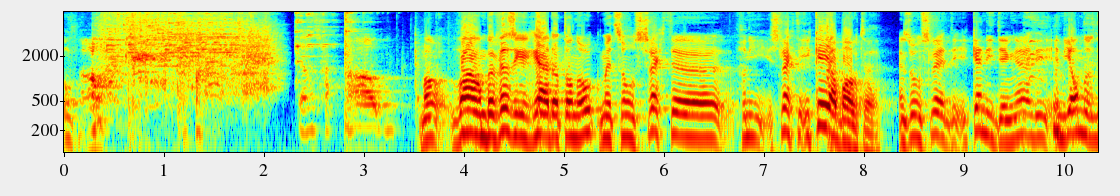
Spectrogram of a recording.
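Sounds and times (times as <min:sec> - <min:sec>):
speech: 0:00.0 - 0:00.4, 0:02.4 - 0:10.3
rack of hanging pans crashing down: 0:00.4 - 0:03.0.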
